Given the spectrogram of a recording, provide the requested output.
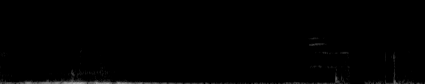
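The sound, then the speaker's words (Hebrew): A hungry cat meows insistently outside the door, with a drawn-out wail followed by shorter, higher cries and low thumping noise; no one speaks. “טוב, אז אנחנו נאלצנו לעשות אה, עצירה מתודית עקב אה, חתול רעב שלא הפסיק ליילל אה, מחוץ לדלת, אבל חזרנו, אנחנו פה”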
